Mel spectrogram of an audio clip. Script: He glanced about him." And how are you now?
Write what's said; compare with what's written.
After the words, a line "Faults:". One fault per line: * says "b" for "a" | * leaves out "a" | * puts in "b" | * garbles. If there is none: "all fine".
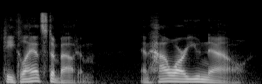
He glanced about him." And how are you now?
Faults:
all fine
